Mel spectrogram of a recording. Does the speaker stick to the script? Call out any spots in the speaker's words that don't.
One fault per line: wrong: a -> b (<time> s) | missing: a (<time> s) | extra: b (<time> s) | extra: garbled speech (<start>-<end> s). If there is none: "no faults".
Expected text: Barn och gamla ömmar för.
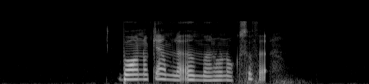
extra: hon också (2.1 s)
